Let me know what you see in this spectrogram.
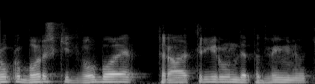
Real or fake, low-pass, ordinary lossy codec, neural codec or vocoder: fake; 7.2 kHz; none; codec, 44.1 kHz, 2.6 kbps, DAC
